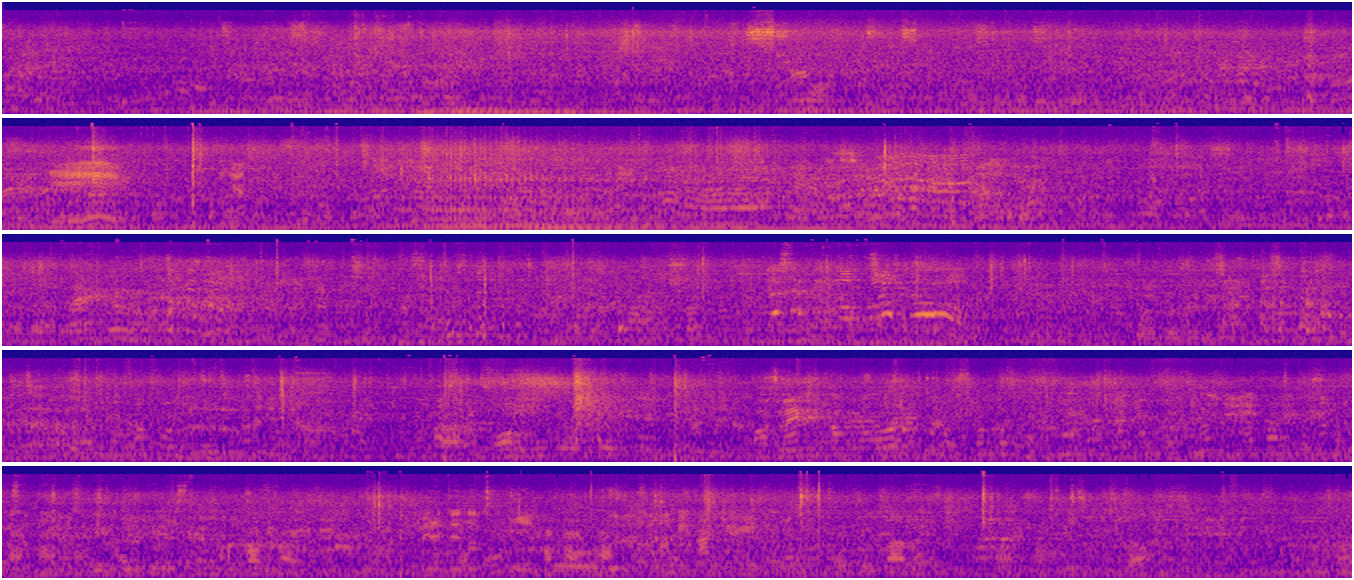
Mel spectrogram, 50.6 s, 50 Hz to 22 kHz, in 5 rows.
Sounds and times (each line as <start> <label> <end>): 0.0 cars and motorcycles are heard circulating 50.6
0.0 people talking 50.6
